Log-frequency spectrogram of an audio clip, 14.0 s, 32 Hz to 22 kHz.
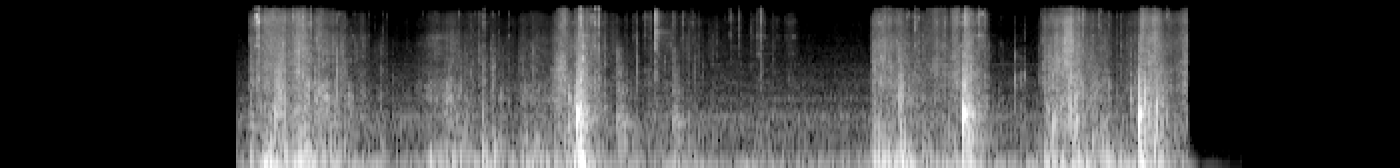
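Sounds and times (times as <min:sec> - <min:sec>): rustling: 0:02.4 - 0:08.0, 0:08.7 - 0:11.9.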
